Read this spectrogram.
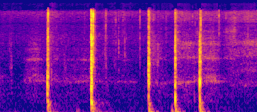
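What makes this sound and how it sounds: Five sharp knocks on a hollow dead tree trunk, each a short woody thud with a brief hollow resonance that dies away almost at once. The knocks come at uneven intervals, and the last three fall close together.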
